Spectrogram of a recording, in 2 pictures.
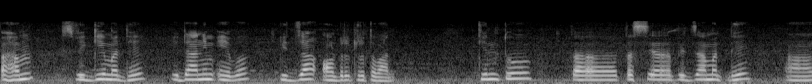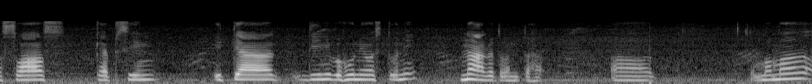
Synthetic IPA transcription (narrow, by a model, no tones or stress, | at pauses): ɐɦɐm | sʋiɡiːmɐd̪ʱːje | id̪aːnimʔeːʋɐ | pid͡zaʔɔːɾɖɐɾkɾut̪ɐʋaːn | kint̪u | t̪ɐsjɐpid͡zaːmɐd̪ʱje | sʋaːs | kɛːpsiːn | it̪jaːd̪iːnibɐɦuniʋɐst̪uːni | nɐaɡɐt̪ɐʋɐnt̪ɐɦɐ | mɐmɐ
